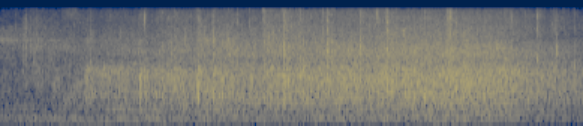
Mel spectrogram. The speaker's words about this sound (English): you came together to find a pathway to a safe climate, and you will all be considered heroes, and you deserve a huge round of applause.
